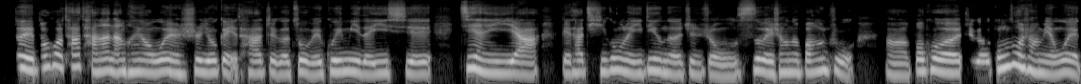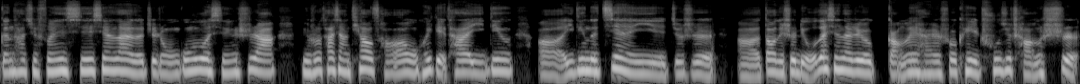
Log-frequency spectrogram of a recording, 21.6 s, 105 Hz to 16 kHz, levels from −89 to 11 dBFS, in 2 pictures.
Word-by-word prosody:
对， 275 -4 +7
包 280 +4 -1
括 310 -1 +3
她 300 +2 0
谈 225 -6 -2
了 235 +1 +3
男 215 +1 +3
朋 220 0 0
友， 220 -1 -1
我 215 +2 +2
也 210 -3 +2
是 215 +3 -1
有 215 0 +3
给 220 -1 -1
她 205 -1 -4
这 215 0 -3
个 190 0 -1
作 220 +2 +2
为 195 0 -1
闺 220 +1 +3
蜜 225 -2 +2
的 195 - -1
一 205 +2 -2
些 195 -1 -2 0.2
建 255 -6 +3
议 205 0 +1
啊， 190 -2 +2 0.2
给 205 - -3
她 215 +1 -1
提 225 +1 -5
供 250 -1 +2
了 215 - 0
一 200 0 -3
定 240 -1 +1
的 190 -2 -2
这 195 0 -5
种 180 -4 -4
思 240 +4 0
维 210 -2 +4
上 215 +2 -2
的 220 - 0
帮 220 +3 0
助。 230 -4 -3 0.3
啊， 180 -2 -5
包 230 +6 +1
括 225 -3 +4
这 - - -14
个 200 - +1
工 275 +4 +5
作 320 -4 +5
上 250 -5 +2
面， 195 -2 -2
我 220 - +1
也 200 - +1
跟 215 +3 -4
她 225 0 -1
去 220 0 -4
分 225 +2 +2
析 235 +2 0
现 240 0 0
在 230 -2 +2
的 200 0 -1
这 210 +1 -2
种 195 -1 -6
工 225 +2 +1
作 240 -1 +5
形 210 0 -4
势 245 +4 -2
啊， 210 -1 +2 0.2
比 215 - -3
如 205 - +1
说 230 +1 0
她 245 - -1
想 235 -2 0
跳 250 +3 +1
槽 200 -3 -10
啊， 210 +2 -2
我 205 0 -1
会 230 +2 0
给 220 -2 +1
她 215 0 -2
一 200 -1 -3
定 230 0 -1 0.2
呃， 180 -1 -6
一 195 - -1
定 235 +1 +4
的 230 - +5
建 235 -4 +1
议， 185 -3 -4
就 195 - -7
是， 190 -3 -4 0.2
呃， 165 -1 -5
到 225 +3 0
底 205 - -1
是 220 - +3
留 205 -3 0
在 260 - +5
现 260 -1 +2
在 235 - +3
这 225 - +4
个 205 -2 +3
岗 190 -3 -3
位， 215 +2 0
还 200 -1 -3
是 200 - -3
说 220 +2 -2
可 230 - -3
以 210 - +2
出 235 +4 -4
去 245 +1 +1
尝 190 -4 -4
试。 225 +4 -1
215 Hz, 310 characters per minute, -23 LUFS, 200-230 Hz, 0.3 s, 对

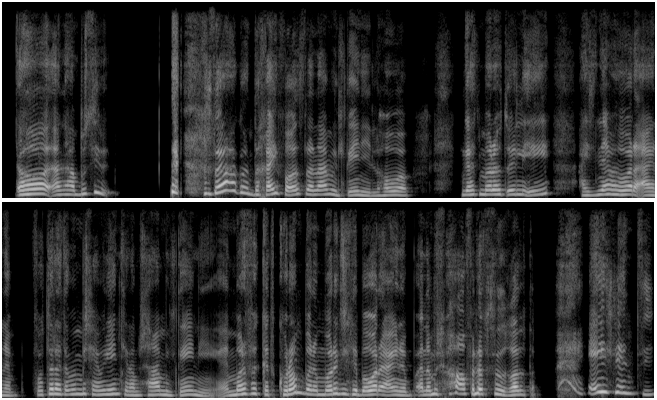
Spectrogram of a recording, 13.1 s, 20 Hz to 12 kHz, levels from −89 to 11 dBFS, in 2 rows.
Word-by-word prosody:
آه 290 +5 +6
أنا 260 +2 0
بصي 315 +7 -4 0.9
بصراحة 355 +7 +5
كنت 320 -8 -3
خايفة 255 -1 +2
أصلًا 270 -2 -2
أعمل 265 -3 -2
تاني 220 0 -5
اللي 200 +1 -10
هو 220 0 -3 0.5
جات 255 +3 -1
مرة 270 0 +2
تقول 265 0 -3
لي 270 - -4
إيه: 255 +9 -5 0.3
"عايزين 220 +2 -7
نعمل 270 0 0
ورق 260 -1 +2
عنب." 215 -2 -2 0.2
فقُلت 245 +4 -6
لها: 300 - +6
"تمام 280 +1 -3
ماشي 295 -2 -4
اعمليه 270 +3 -1
أنتِ، 300 -4 -6
أنا 225 - -3
مش 225 +2 -8
هاعمل 240 -2 -1
تاني، 220 -5 -6
المرّة 260 +7 +2
اللي - - -1
فاتت 315 -2 -2
كانت 250 - -5
كُرنب 295 +5 +4
المرة 260 +2 +2
دي 300 - 0
هتبقى 250 -3 +2
ورق 255 -1 +5
عنب، 225 0 -2
أنا 235 +1 0
مش 290 0 -3
هاقع - - +3
في 295 - -2
نفس 295 0 +3
الغلطة 245 -1 +1 0.5
عيشي 410 +3 +4
أنتِ" 330 -2 -5
260 Hz, 220 wpm, -24 LUFS, 240-295 Hz, 0.9 s, آه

